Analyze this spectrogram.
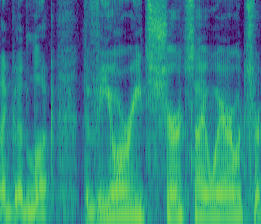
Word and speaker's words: Vuori: Now, it's not spelled exactly like it sounds. It's spelled VUORI.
